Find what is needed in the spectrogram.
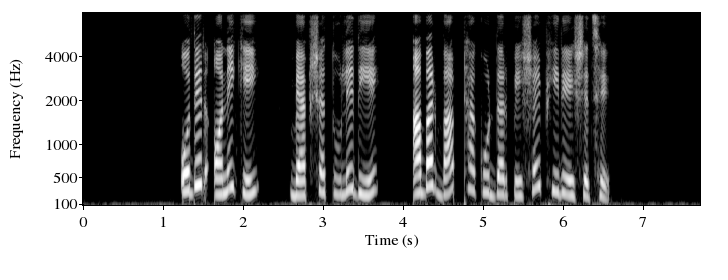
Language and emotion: Bengali, neutral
